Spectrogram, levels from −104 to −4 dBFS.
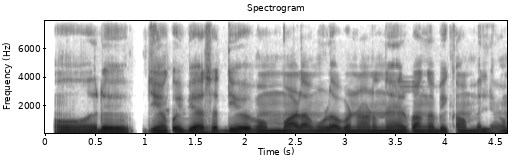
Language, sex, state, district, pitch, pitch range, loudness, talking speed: Rajasthani, male, Rajasthan, Churu, 110 Hz, 110-115 Hz, -18 LUFS, 220 wpm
